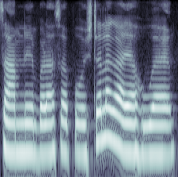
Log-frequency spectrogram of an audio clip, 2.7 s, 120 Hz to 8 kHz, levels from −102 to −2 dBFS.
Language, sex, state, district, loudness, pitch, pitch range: Hindi, female, Jharkhand, Garhwa, -14 LUFS, 215 Hz, 210-225 Hz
